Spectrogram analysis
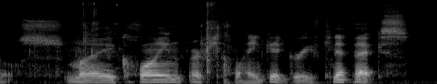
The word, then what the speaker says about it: Knipex: My Klein, good grief, Knipex. Yes, the K is not silent in this. This is how words should be pronounced.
